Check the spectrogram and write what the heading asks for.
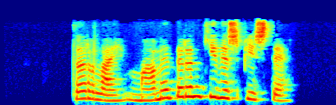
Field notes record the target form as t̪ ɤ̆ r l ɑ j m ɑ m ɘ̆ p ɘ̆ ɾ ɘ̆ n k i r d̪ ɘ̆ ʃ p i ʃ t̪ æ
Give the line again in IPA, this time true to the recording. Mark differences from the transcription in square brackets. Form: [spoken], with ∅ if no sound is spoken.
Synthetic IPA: t̪ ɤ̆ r l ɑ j m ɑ m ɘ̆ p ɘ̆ ɾ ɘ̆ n k i [∅] d̪ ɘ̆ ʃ p i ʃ t̪ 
